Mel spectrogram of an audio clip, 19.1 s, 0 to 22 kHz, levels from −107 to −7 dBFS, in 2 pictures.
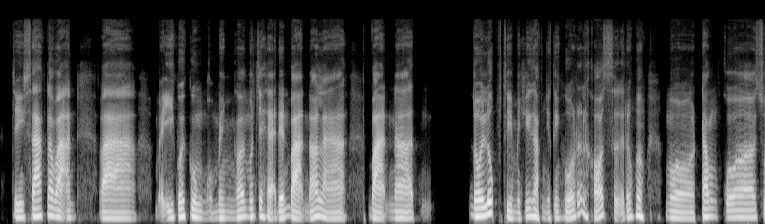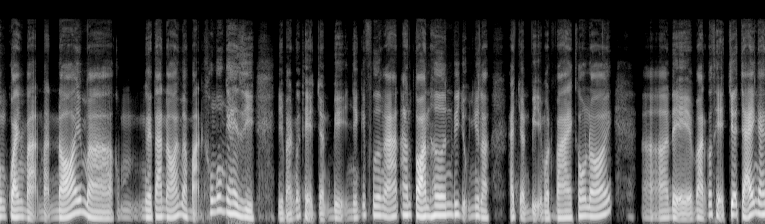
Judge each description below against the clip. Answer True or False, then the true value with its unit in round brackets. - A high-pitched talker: False (130 Hz)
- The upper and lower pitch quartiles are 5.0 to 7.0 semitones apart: False (4.2 semitones)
